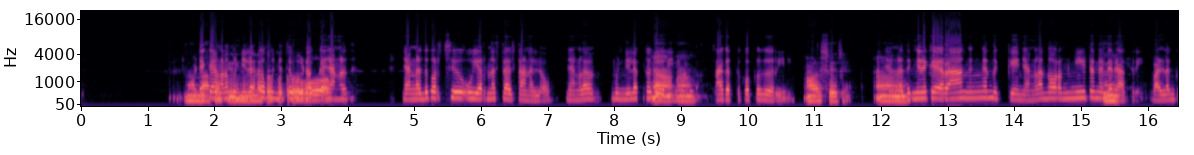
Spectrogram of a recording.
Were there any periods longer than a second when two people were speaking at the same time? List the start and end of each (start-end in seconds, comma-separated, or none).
2.2-4.0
